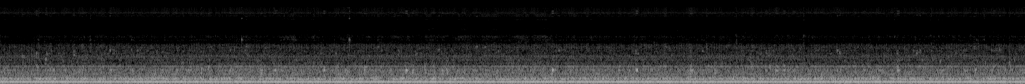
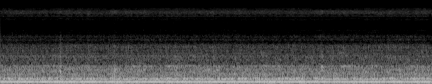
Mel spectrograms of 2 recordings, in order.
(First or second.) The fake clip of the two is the second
